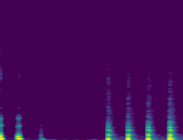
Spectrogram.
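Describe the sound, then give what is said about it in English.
Knuckles rap a patterned secret knock on a door: three quick uneven knocks, a brief pause, then four firm, evenly spaced knocks, crisp with no voices. “I bet they had a secret knock, too.”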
